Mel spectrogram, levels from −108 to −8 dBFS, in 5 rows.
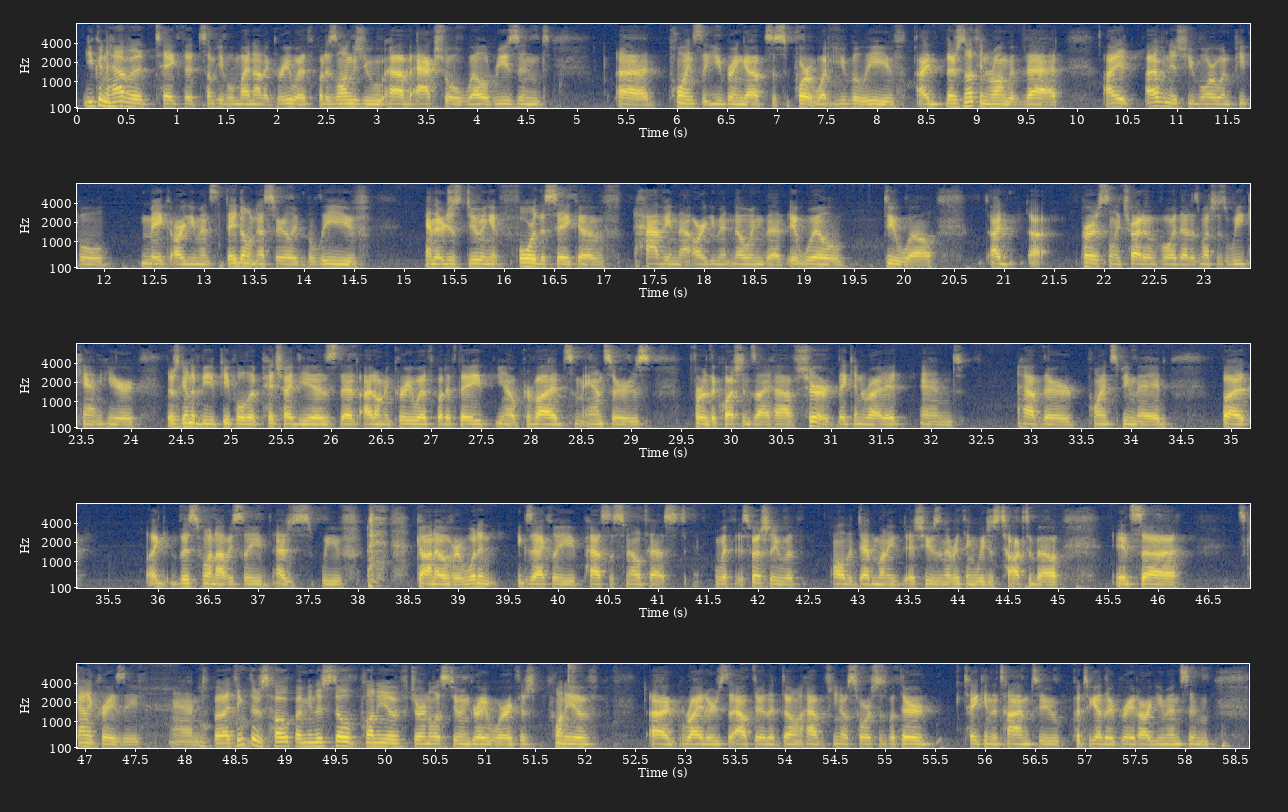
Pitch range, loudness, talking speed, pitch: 110-115 Hz, -19 LUFS, 200 wpm, 110 Hz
